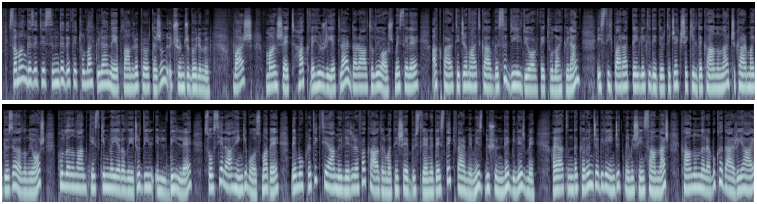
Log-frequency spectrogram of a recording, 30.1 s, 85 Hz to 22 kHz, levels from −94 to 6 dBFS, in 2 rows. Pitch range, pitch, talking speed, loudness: 170-205 Hz, 185 Hz, 120 wpm, -19 LUFS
